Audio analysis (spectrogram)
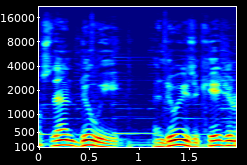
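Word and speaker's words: andouille: Pronounced then dewy.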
